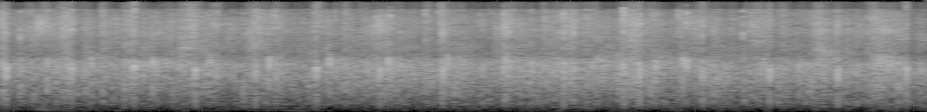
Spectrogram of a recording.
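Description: Sustained audience applause, a dense steady wash of many hands clapping at an even, fairly loud level throughout, with no voices standing out.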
